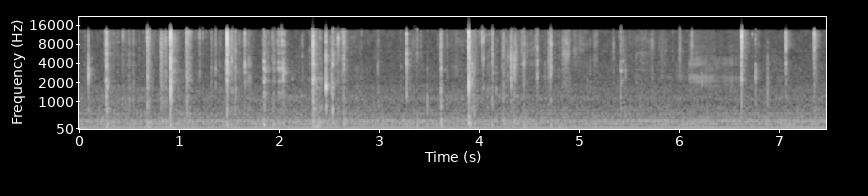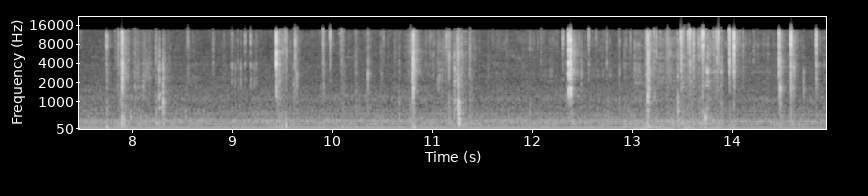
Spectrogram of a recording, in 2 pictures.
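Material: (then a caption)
Soap. A utility blade scrapes and carves a solid white bar of soap, still bearing remnants of its coating, as it is held in hand. Dozens of short, crisp, bright scratching clicks come in irregular bursts, each dying away almost instantly, over a faint steady low hum.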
